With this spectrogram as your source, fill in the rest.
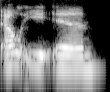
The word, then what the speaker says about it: Lenius: Linus or Linus. It's Lenius.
